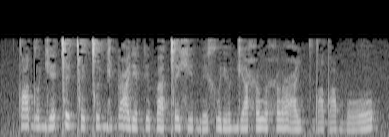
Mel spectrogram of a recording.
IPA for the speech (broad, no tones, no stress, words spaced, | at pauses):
tˤadoɡʲɛ ǀeǀeǀɯɡʲɯb ʕɛɾʲakepa ǀexʲɛbe xuɾʲo ɡʲaħu ħuʕik dʌdˤibo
